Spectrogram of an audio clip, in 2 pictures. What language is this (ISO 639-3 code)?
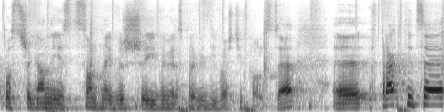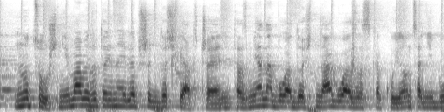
pol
